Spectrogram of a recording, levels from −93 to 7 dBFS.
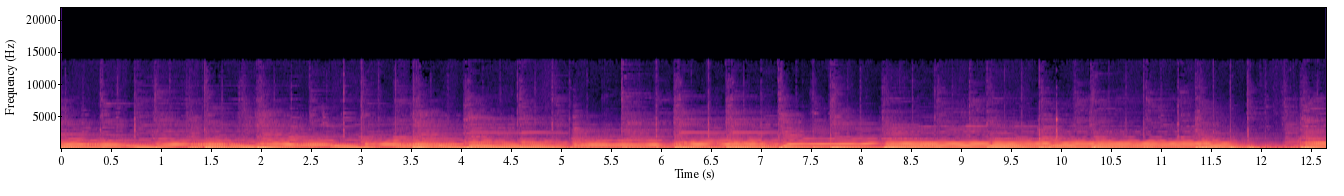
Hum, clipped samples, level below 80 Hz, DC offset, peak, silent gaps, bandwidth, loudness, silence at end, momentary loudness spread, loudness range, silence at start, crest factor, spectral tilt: none; under 0.1%; -26 dBFS; under 0.1%; -2 dBFS; none; 11 kHz; -20 LUFS; 0 s; 4 LU; 2 LU; 0 s; 16 dB; -8.5 dB/octave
